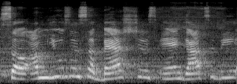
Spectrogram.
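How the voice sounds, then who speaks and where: A woman with an American accent and lively intonation, with noticeable background noise and audible room echo. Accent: slight country. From Miami, Florida. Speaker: beauty vlogger. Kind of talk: live tutorial. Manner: casual, chatty.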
